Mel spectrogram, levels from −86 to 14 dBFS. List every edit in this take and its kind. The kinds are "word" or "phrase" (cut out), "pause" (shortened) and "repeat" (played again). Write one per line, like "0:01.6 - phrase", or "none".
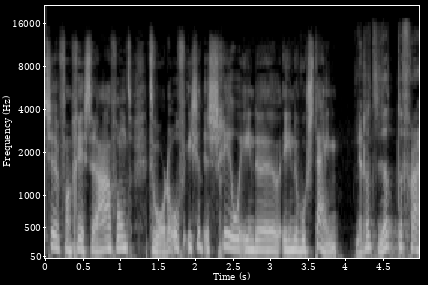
0:01.4 - word
0:02.1 - phrase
